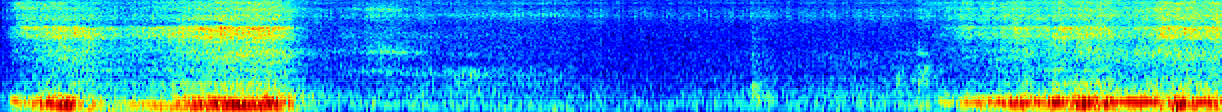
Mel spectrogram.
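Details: A person snoring with a baby moving nearby: low, rumbling snores on two breaths, with a quiet pause between them.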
